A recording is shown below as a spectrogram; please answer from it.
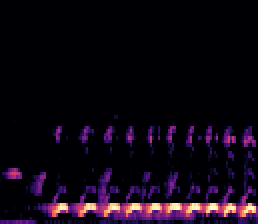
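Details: White-rumped shama song for luring other birds: about ten evenly spaced arched whistles, each rising then dropping, repeated roughly every quarter second over a faint high tone.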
